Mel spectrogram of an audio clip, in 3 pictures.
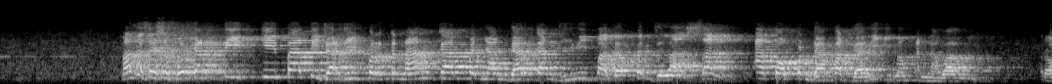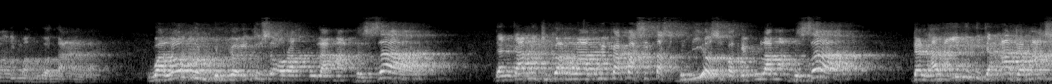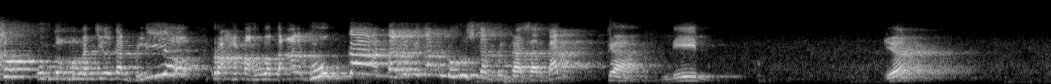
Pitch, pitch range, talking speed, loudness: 260 Hz, 220-300 Hz, 95 wpm, -13 LUFS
